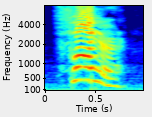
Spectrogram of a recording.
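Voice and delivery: very loud, high battle command; shouted order. A narrator's reading. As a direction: bark the command to shoot. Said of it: "Zoe ordered".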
